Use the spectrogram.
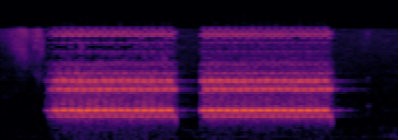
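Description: Telephone ringing for a viewer call-in on a Korean IPO market broadcast: two clear electronic rings, each about a second long with a rapid warble, separated by a short pause, close and alone without speech.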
